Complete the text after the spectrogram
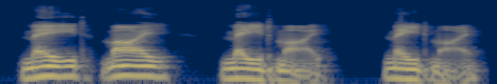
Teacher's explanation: the ma and the my kind of merge together as if they were one word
